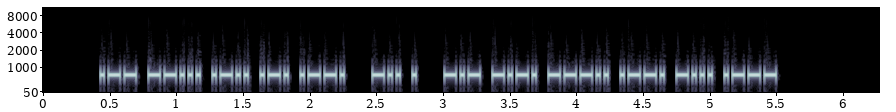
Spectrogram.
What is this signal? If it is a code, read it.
Morse code, heard as a keyed tone, about 40 wpm, 700 Hz. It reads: W7LRP DE KC8PBJ
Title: USA Callsign DE Callsign 40wpm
